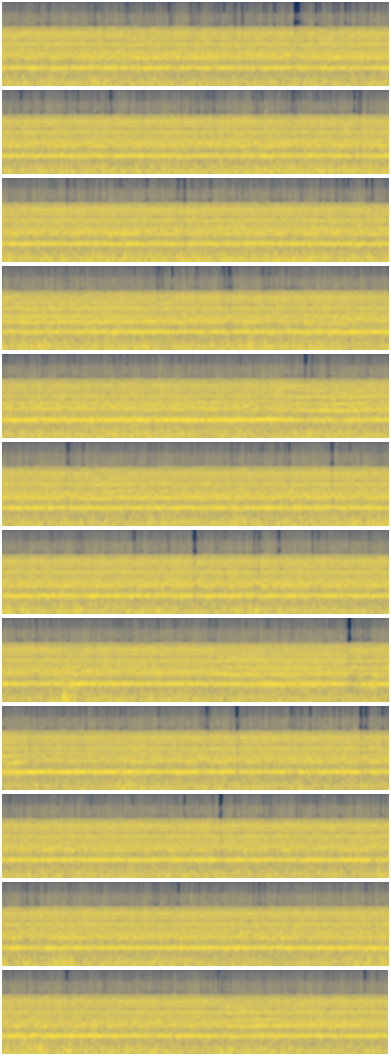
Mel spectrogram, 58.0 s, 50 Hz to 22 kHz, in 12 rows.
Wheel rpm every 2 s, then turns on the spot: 230, 230, 230, 230, 230, 230, 230, 230, 220, 220, 200, 210, 220, 230, 240, 240, 230, 230, 230, 210, 230, 240, 240, 230, 230, 230, 230, 230, 230.
none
